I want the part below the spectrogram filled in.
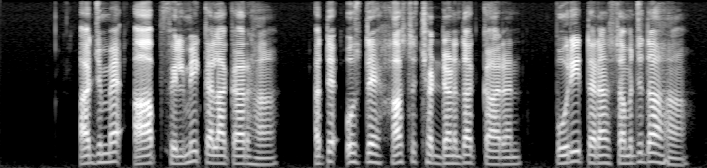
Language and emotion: Punjabi, neutral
